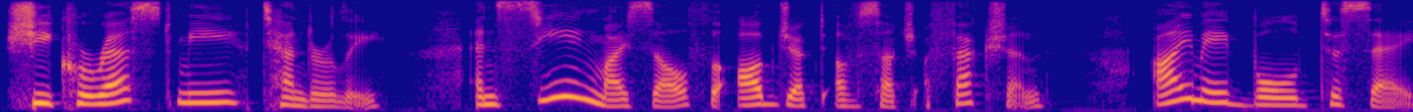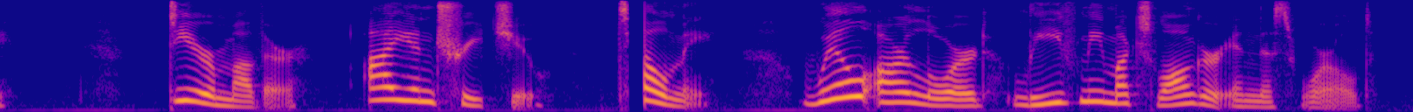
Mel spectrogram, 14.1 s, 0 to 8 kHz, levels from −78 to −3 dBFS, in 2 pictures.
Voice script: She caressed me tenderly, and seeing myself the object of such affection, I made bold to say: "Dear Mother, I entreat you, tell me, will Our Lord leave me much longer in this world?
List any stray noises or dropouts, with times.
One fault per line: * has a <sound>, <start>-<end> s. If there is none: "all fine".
* has a dropout, 10.2-10.3 s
